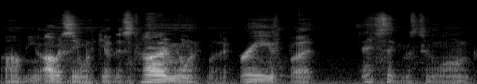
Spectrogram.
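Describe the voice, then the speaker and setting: A man's voice: low voice, a little fast, gravelly, fairly bright tone, a little hiss or hum. A man giving a casual, off-the-cuff rant review, rambling and hesitant, often trailing off, with a critical, unimpressed manner. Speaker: wrestling pay-per-view reviewer.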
